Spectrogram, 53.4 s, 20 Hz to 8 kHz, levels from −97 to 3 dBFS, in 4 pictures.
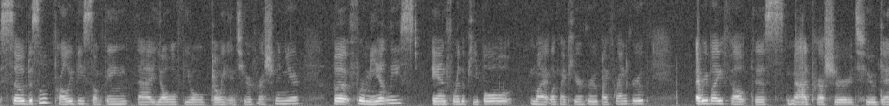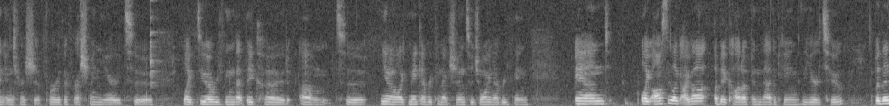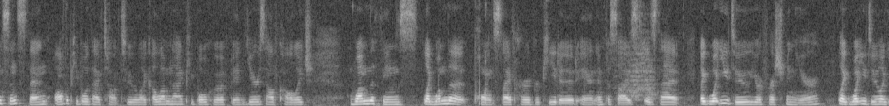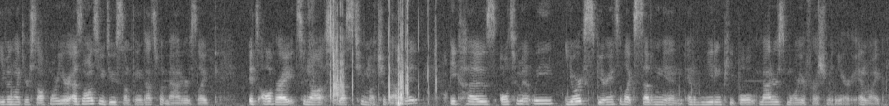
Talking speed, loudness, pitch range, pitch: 195 wpm, -19 LUFS, 175-205 Hz, 185 Hz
